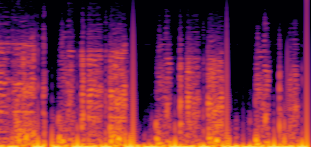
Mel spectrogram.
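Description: Loud, harshly distorted logo jingle audio put through video-editor sound effects, chopped into rapid stuttering fragments with a brief dropout about half a second in.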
